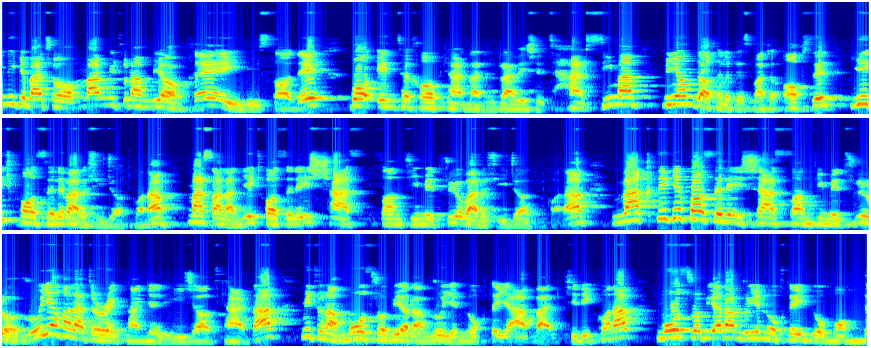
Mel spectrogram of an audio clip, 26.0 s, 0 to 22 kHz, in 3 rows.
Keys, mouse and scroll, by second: 1.3 Escape, 8.8-10.1 drag, 10.8 KP_Decimal, 10.9 KP_6, 19.2-19.7 scroll up 1, 22.2 click.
